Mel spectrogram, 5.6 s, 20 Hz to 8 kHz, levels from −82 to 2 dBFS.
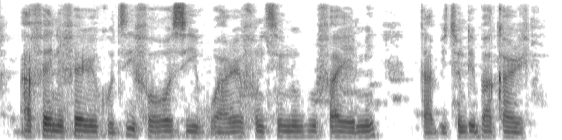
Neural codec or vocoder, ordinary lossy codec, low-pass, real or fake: vocoder, 24 kHz, 100 mel bands, Vocos; none; 7.2 kHz; fake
